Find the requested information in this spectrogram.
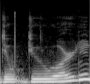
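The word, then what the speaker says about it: Do'Urden: Darden. Darden.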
